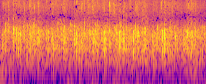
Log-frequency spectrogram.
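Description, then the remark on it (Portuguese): Steady audience applause, a dense wash of many hands clapping at an even loudness for a couple of seconds with no voices on top. “Salve Salva de palmas para ela, por favor.”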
